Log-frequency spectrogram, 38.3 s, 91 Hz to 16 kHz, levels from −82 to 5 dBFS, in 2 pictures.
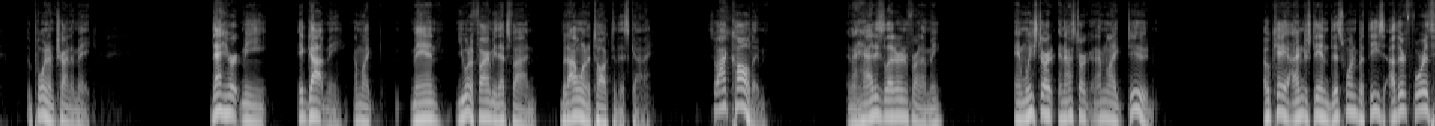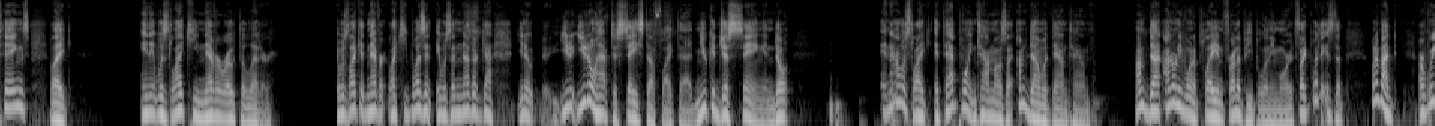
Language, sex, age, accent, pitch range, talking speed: English, male, 40-59, American, 105-150 Hz, 220 wpm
